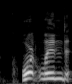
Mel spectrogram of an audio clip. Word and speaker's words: Courtland: know why the fuck I couldn't pronounce courland Sutton's name right there Courtland Sutton today junior uh courland Sutton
